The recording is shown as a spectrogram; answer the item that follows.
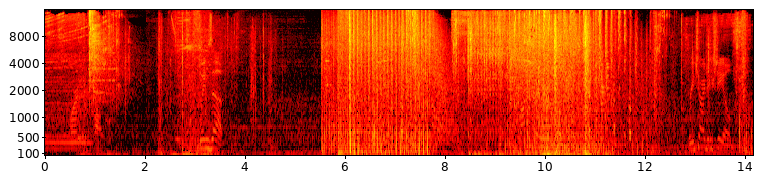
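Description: Rapid automatic gunfire bursts out in a shooter video game, loud dense volleys with crashing impacts over several seconds, amid other game effects and sounds.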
